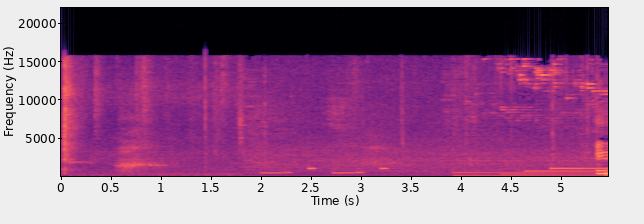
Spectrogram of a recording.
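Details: Playful background music of short tonal notes builds into held chords, with faint indoor noise and no clear animal sound.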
